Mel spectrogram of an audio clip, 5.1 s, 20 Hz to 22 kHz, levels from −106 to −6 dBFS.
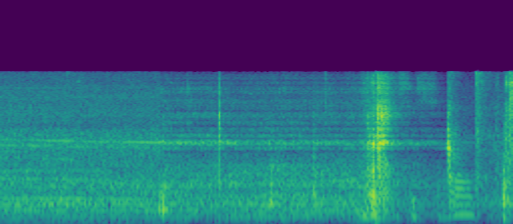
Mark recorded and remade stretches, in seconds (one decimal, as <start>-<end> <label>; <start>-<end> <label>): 0.0-1.6 recorded; 1.6-4.5 remade; 4.5-5.1 recorded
